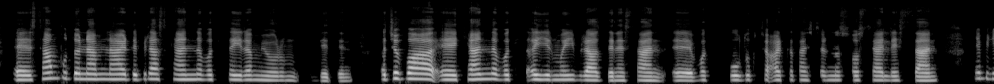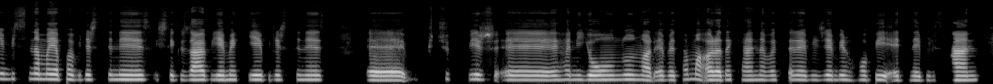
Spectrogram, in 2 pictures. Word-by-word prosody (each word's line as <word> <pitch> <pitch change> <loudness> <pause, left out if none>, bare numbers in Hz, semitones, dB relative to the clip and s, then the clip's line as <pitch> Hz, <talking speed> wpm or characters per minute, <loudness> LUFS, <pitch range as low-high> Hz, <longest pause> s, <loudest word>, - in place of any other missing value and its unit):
Eee, 210 0 +3
sen 275 +6 -1
bu 280 -2 -9
dönemlerde 240 -2 +2
"Biraz 245 0 -1
kendine 230 -1 -1
vakit 225 0 -7
ayıramıyorum," 200 -4 -2
dedin. 165 -1 -7 0.3
Acaba, 255 0 +5
eee, 220 0 +2
kendine 235 +2 +1
vakit 225 0 -5
ayırmayı 220 -1 0
biraz 195 -1 +1
denesen, 185 -1 -1
eee, 180 0 +1
vakit 205 0 -9
buldukça 205 0 -3
arkadaşlarınla 205 0 -5
sosyalleşsen, 195 -2 -2 0.4
ne 275 0 -6
bileyim 255 -2 -4
bir - - -8
sinema 250 -1 0
yapabilirsiniz, 225 -1 +2
işte, 210 0 -7
güzel 210 +1 +3
bir 215 - -8
yemek 215 0 +2
yiyebilirsiniz, 215 0 -1 0.4
eee, 195 -3 +6 0.2
küçük 245 -2 -19
bir, 230 -1 0
eee, 205 -1 +2
hani, 215 -1 -4
yoğunluğun 215 +1 +3
var 200 -2 +2
evet 205 0 -2
ama 230 -2 -2
arada 205 +1 +4
kendine 210 -1 -4
vakit 210 0 -8
ayırabileceğin 210 0 -2
bir 215 - +1
hobi 210 +1 -4
edinebilsen, 200 +1 0
215 Hz, 140 wpm, -22 LUFS, 200-225 Hz, 0.4 s, eee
